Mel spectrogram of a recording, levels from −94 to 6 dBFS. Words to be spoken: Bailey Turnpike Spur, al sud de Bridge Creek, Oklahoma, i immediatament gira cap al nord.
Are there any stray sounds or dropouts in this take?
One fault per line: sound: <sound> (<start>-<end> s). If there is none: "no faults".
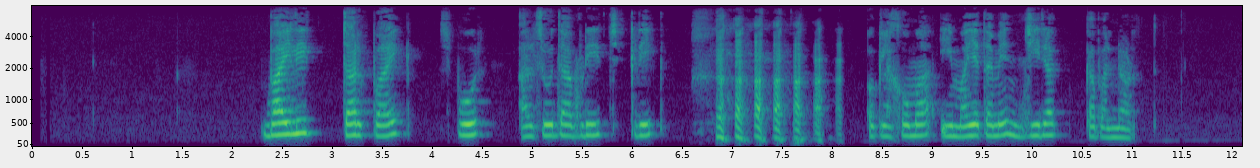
sound: laugh (6.6-8.1 s)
